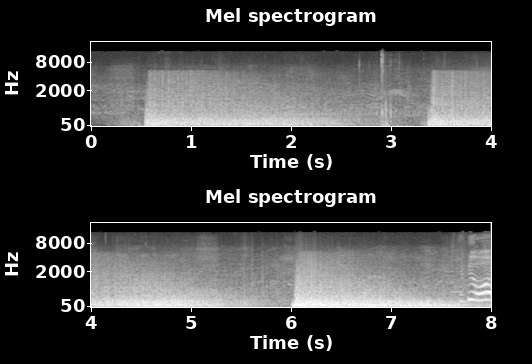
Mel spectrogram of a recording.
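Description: Firecrackers set off during a school annual-day Hindi drama performance go off in three loud, separate bursts. Each crackling barrage lasts a couple of seconds, with quieter gaps between them.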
